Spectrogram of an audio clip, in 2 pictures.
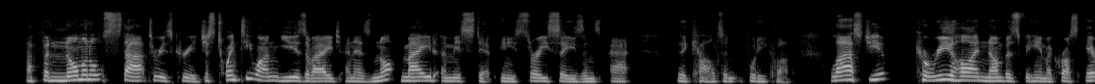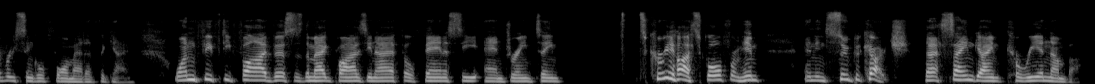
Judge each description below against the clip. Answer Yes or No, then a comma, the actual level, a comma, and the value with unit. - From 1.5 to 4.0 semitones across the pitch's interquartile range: No, average, 4.6 semitones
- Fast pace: No, average, 180 wpm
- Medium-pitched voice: Yes, medium, 165 Hz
